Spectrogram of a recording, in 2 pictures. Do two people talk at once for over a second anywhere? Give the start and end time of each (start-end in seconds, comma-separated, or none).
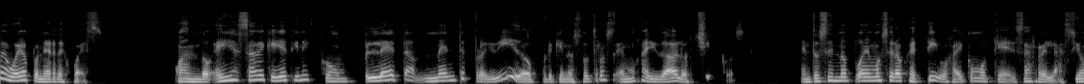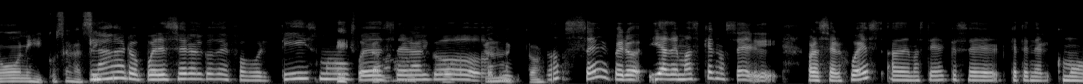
14.3-16.4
